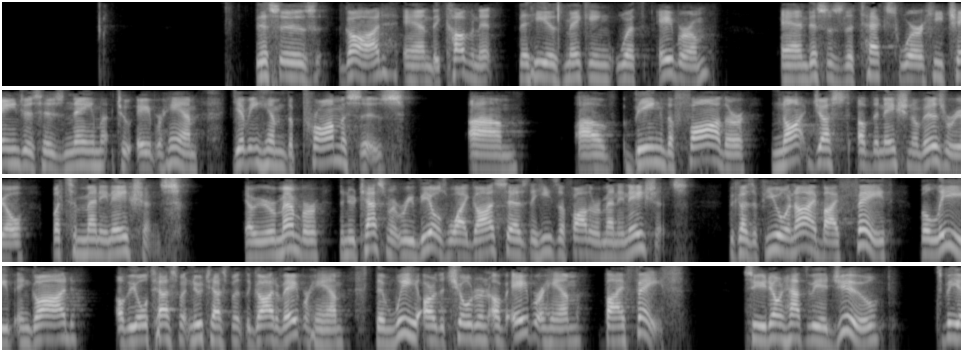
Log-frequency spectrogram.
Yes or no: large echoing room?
yes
